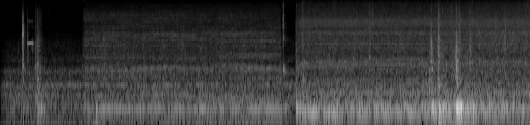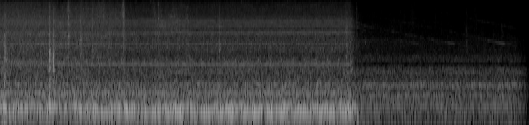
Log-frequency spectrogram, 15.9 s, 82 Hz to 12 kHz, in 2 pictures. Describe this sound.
Office fax-printer scan and print one page. HP LaserJet 1536dnf MFP. Loud background noise is ventilation.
